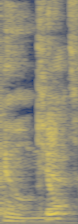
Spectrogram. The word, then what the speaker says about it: kiln: Kiln is the right? – Kiln. Kiln. Okay. – Isn't that like why are you Scottish people? – Look at me like that. – What is it? How do you spell it? – K-I-L-N. – Oh, okay. So like, it's not a kilt.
